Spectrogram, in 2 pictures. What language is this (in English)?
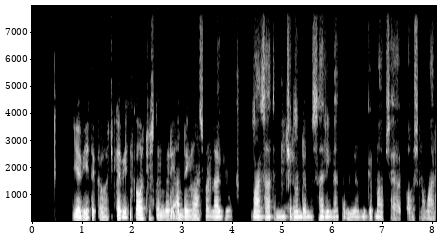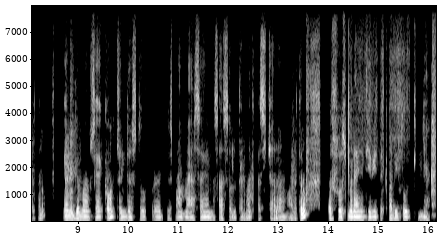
Amharic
